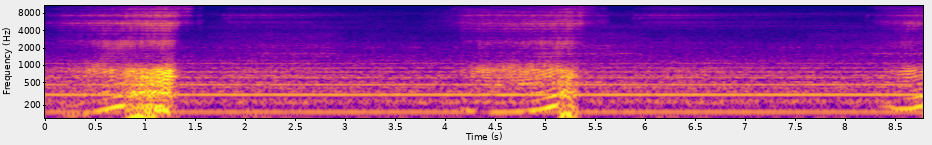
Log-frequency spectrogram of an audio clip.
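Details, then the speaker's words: Two loud, rasping snores about four seconds apart, roughly 15 breaths a minute, over room hum; a mother-in-law snoring loudly in her sleep at 5:05 on vacation. "My boys are sleeping, but I can't sleep because of this racket."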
